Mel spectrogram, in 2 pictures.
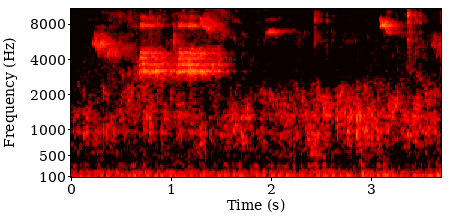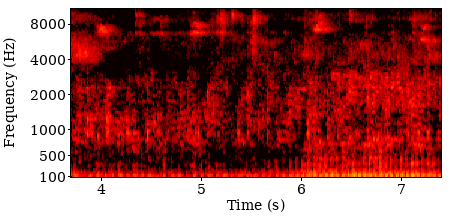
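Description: Faint scattered chirps and short high calls of birds in the trees. Under them runs a low steady rumble that swells slightly near the end.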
